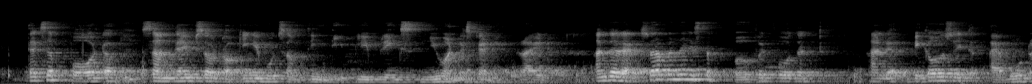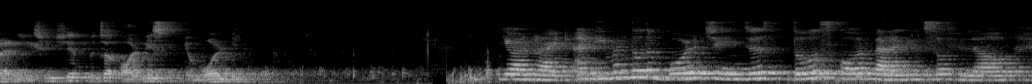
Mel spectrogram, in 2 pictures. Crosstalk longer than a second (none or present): none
